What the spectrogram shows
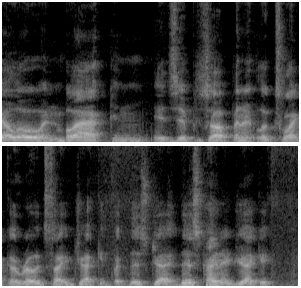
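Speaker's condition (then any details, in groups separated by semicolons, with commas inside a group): Cerebral palsy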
